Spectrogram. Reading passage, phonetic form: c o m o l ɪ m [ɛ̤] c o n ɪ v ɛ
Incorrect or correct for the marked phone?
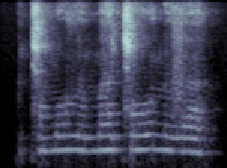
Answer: incorrect: ɛ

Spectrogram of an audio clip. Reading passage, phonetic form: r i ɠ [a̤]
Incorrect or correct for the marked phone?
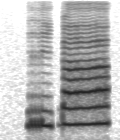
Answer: incorrect: a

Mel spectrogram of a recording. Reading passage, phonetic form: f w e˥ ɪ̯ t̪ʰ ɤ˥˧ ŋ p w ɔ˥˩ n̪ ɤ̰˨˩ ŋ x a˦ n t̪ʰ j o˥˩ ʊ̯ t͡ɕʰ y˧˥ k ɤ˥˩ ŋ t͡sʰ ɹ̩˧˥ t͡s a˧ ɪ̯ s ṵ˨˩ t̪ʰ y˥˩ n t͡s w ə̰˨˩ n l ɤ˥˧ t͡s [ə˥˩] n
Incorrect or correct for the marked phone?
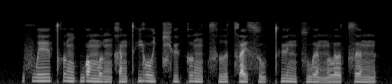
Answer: correct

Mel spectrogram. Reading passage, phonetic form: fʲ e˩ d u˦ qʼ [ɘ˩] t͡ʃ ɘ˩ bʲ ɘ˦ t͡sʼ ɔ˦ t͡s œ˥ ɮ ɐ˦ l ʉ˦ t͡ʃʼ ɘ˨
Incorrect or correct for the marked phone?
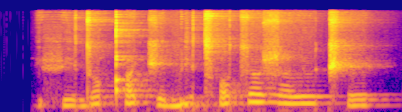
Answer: incorrect: ɘ˦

